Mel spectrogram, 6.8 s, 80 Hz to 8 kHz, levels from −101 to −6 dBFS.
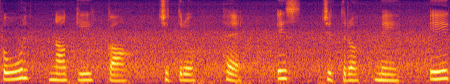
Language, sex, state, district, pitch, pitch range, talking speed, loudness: Hindi, female, Madhya Pradesh, Dhar, 225 Hz, 215-255 Hz, 80 wpm, -17 LUFS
